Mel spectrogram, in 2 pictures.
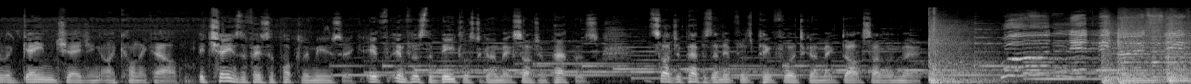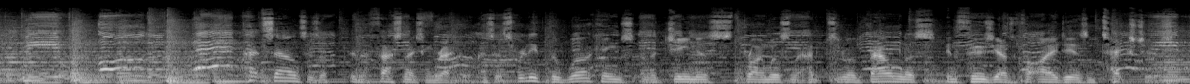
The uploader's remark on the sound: Live-ish from the Fest for … Fans, Chicago. A very special live edition of When They Was Fab.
